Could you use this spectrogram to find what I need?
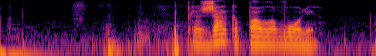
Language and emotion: Russian, angry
